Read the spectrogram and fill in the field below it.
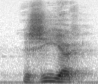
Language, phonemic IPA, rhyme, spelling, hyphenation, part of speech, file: Dutch, /ziːr/, -ir, zier, zier, noun, Nl-zier.ogg
- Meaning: 1. a tiny amount 2. a mite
